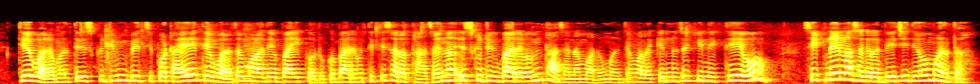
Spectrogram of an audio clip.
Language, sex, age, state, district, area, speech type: Nepali, female, 45-60, West Bengal, Kalimpong, rural, spontaneous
